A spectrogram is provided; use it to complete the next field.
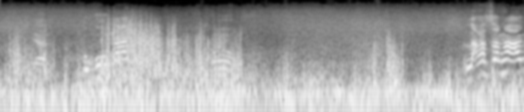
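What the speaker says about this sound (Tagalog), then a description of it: "Lakas ang hangin." Strong wind by the sea buffets the microphone in a constant loud roar, with a voice speaking under it and brief higher tones near the end.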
